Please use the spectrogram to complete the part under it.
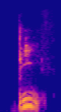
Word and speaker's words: Deeth: I mean, Puckerbrush, Gabs, Scotty's Junction, Blackjack, Carp and Duckwater, Fatty Martin Lake, Toe Jam Mountain, Winnemucca, Stagecoach, Steamboat, Lovelock, Deeth, which rhymes with teeth, Tunnel, Sulphur, Pine Nut, Slim Creek, and Adverse.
